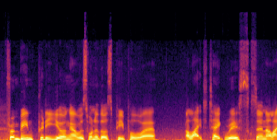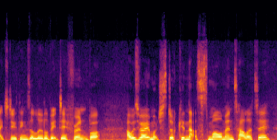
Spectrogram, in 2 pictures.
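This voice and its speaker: With a northern English accent, a woman talks at a very fast pace, fairly high in pitch, with very even loudness and fairly even intonation. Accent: northern English, noticeable to Australians. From northern England, Rochdale. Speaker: entrepreneur. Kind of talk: personal story interview. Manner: casual with fillers.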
